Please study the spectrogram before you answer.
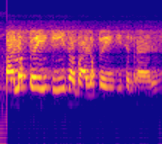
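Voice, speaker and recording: A man's voice: on the high side, animated, a little fast. A man heard over a walkie-talkie radio, giving terse fire dispatch calls and repeating each one twice. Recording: lo-fi radio with static noise.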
